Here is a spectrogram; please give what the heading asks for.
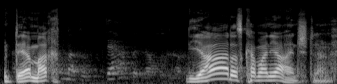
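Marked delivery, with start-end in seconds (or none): none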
